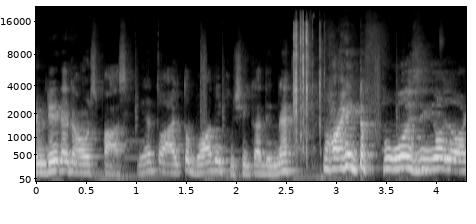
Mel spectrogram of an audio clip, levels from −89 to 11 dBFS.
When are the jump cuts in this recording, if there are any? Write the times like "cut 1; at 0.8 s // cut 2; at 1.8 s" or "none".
cut 1; at 2.7 s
